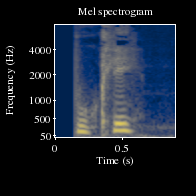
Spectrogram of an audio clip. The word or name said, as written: boucle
